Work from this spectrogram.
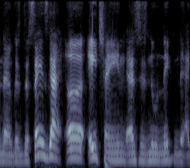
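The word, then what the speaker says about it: Etienne: Apparently, it's not ETN. Yeah, like nobody say how is that? It's weird. That? Yeah, he said that. Yeah, they was like, yeah. Apparently, we've been pronouncing it wrong. Like what? Yeah, he said his name is. Yeah, his name is Travis A-Chain apparently.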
